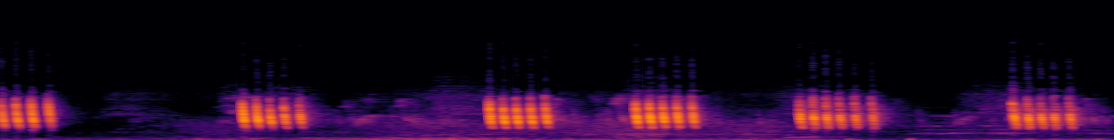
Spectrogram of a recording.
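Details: Buzzy, rapid-fire ngebren song from a Bar-winged prinia, aimed at drawing replies from other prinias: six high rattled bursts of four to five notes, about one per second, with soft background noise.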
